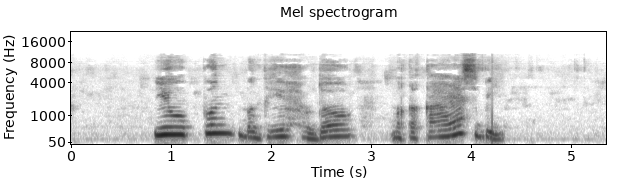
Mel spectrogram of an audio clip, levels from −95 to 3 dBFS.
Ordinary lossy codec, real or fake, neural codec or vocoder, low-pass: MP3, 64 kbps; fake; codec, 44.1 kHz, 7.8 kbps, DAC; 10.8 kHz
